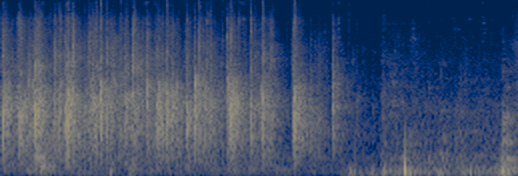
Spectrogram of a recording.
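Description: An audience breaks into steady applause, dense overlapping claps that stay fairly loud for about three seconds, then thin out into scattered claps and a few isolated hits before fading.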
